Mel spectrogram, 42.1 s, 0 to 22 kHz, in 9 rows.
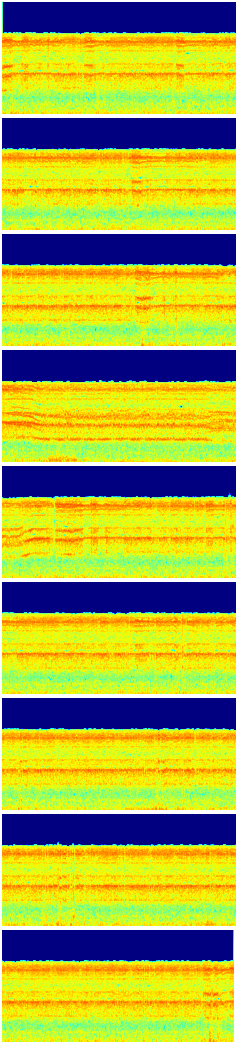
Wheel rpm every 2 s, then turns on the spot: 230, 230, 230, 230, 230, 230, 230, 180, 160, 190, 230, 230, 230, 230, 230, 230, 230, 230, 240, 230, 230.
none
